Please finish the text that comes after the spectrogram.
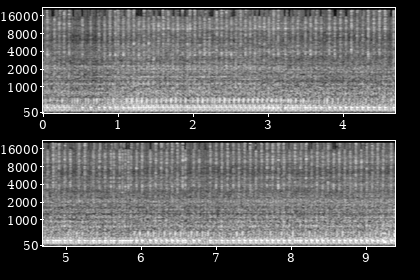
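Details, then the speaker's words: Delta moped running after the choke flap was reset, owner thinks it was set wrong before: fast, even two-stroke popping that picks up slightly as the throttle opens; runs cleanly. "Нам такки вдалось його завести. Це просто, напевно, неправильно регулював засунку."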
